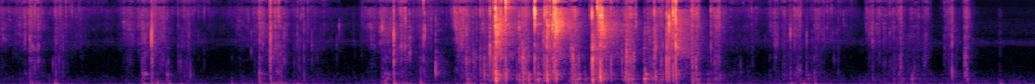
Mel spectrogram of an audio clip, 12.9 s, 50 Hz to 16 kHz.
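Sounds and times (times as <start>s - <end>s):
packaging crinkling: 5.3s - 9.1s.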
